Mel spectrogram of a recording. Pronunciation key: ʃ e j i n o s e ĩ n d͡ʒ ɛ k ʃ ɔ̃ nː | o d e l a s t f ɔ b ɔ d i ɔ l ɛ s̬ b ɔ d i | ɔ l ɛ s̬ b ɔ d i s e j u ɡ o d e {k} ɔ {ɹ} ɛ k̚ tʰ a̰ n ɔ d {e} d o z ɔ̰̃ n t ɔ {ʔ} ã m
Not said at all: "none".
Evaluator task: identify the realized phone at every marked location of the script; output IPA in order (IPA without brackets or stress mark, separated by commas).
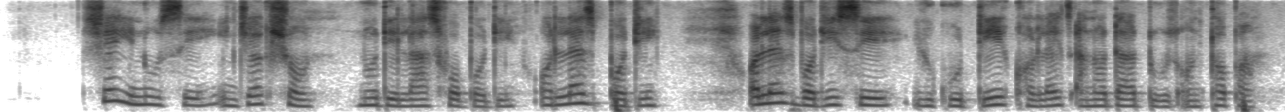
kʰ, l, a, p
